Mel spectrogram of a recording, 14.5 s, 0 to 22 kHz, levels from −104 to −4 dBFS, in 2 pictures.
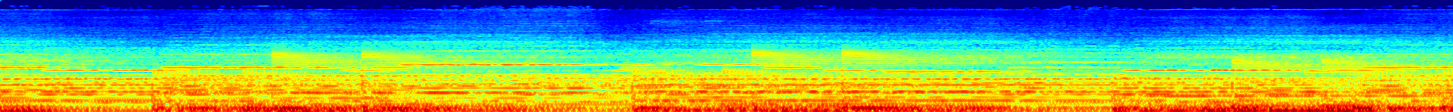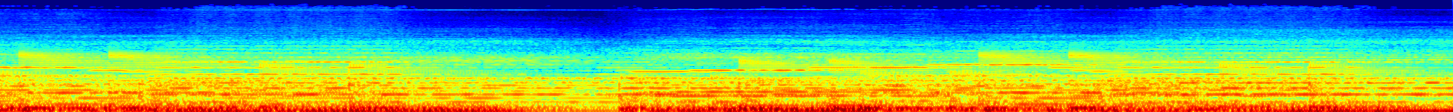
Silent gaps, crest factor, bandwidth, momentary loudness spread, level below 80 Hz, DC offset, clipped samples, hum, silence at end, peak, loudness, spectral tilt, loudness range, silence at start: none; 14 dB; 5.8 kHz; 6 LU; -18 dBFS; under 0.1%; under 0.1%; none; 0 s; -2 dBFS; -17 LUFS; -8.5 dB/octave; 2 LU; 0 s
